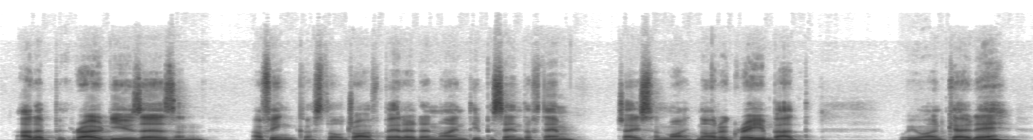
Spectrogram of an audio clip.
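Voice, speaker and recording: A man with a South African accent, fairly low-pitched, at a moderate pace and with fairly even intonation, on a very clean recording with a silent background. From South Africa, rural farm upbringing. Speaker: business owner in transport. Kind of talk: casual podcast interview.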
